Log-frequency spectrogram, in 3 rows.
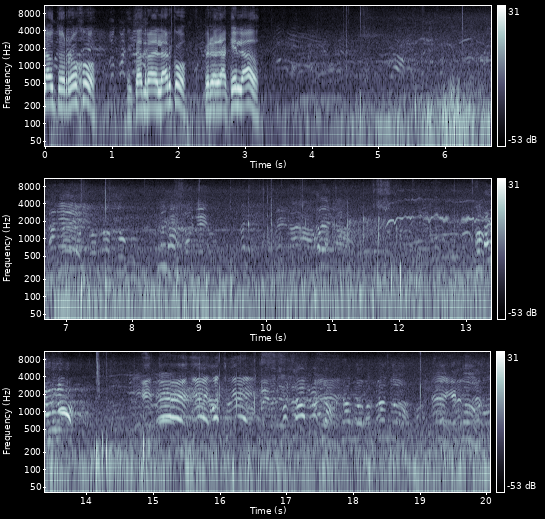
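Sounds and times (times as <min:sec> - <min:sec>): football players shouting: 0:14.8 - 0:20.0.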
